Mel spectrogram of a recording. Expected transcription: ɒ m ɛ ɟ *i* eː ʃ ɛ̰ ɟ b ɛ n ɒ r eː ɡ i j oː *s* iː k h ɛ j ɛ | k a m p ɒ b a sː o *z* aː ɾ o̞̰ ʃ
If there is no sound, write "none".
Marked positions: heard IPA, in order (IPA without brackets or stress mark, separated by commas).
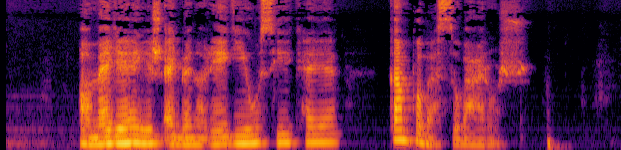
ɛ, s, v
